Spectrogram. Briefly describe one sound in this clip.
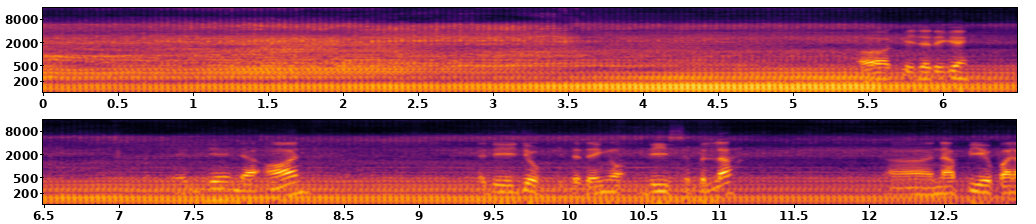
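A small petrol water pump engine runs with a steady chugging hum.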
